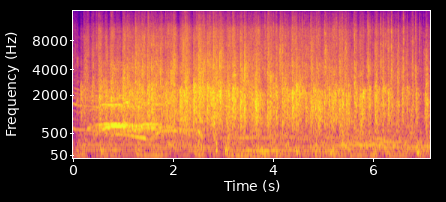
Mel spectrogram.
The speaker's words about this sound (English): And thank you, our lovely, winning, fabulous Green Man Festival audience. Please give yourselves a big round of applause.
